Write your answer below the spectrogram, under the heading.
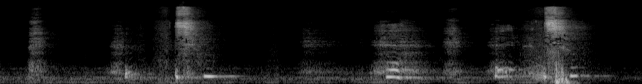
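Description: Repeated sharp sneezes, each with a quick inhaled build-up, about four in quick succession; a run of allergy sneezing.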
